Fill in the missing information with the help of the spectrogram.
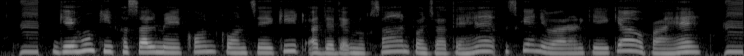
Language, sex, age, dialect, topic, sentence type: Hindi, male, 31-35, Garhwali, agriculture, question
